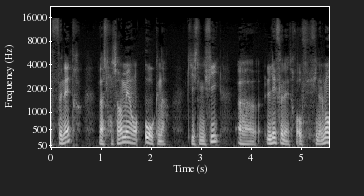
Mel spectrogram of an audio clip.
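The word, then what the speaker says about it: окна: va se transformer en au cna qui signifie les fenêtres finalement au pluriel alors vont marquer que l'accent tonique a aussi bouger il est passé de la deuxième syllabe à la première est un exemple maintenant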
